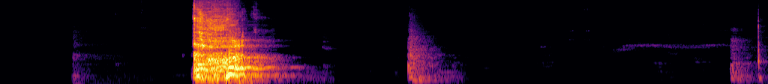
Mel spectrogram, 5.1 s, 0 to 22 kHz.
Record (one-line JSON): {"cough_length": "5.1 s", "cough_amplitude": 32768, "cough_signal_mean_std_ratio": 0.24, "survey_phase": "alpha (2021-03-01 to 2021-08-12)", "age": "45-64", "gender": "Female", "wearing_mask": "No", "symptom_none": true, "smoker_status": "Ex-smoker", "respiratory_condition_asthma": false, "respiratory_condition_other": false, "recruitment_source": "REACT", "submission_delay": "3 days", "covid_test_result": "Negative", "covid_test_method": "RT-qPCR"}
